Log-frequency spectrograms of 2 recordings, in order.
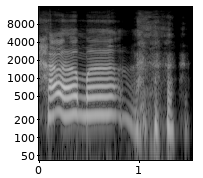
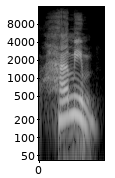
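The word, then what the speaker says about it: حم: Nah, ini pun juga dibaca hama ya bagi yang belum pernah belajar huruful muqatta'ah dibacanya hama. Kalau hama itu ya itu ya yang ada di sawah tuh. Hama ya. Yuk, hamim. Siap. Hanya 2 harakat, bimnya 6 harakat.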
